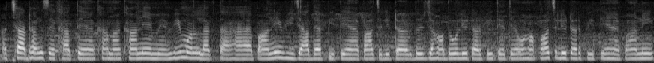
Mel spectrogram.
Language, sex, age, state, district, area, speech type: Hindi, female, 30-45, Bihar, Madhepura, rural, spontaneous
